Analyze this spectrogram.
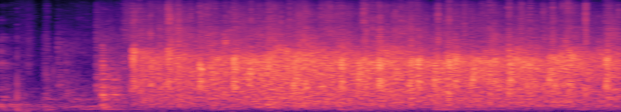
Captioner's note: applause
